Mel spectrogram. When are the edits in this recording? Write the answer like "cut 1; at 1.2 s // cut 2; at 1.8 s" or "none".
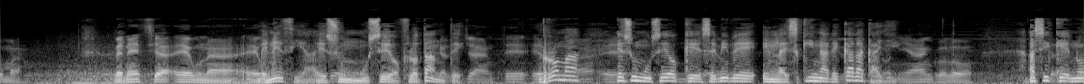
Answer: none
